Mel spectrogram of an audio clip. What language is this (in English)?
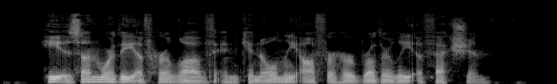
English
